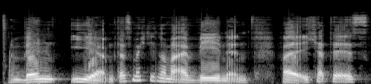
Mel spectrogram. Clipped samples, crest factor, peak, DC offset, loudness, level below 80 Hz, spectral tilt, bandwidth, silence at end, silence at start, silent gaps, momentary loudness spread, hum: 0.5%; 10 dB; 0 dBFS; under 0.1%; -10 LUFS; -42 dBFS; -6 dB/octave; 11 kHz; 0.05 s; 0.1 s; none; 7 LU; none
